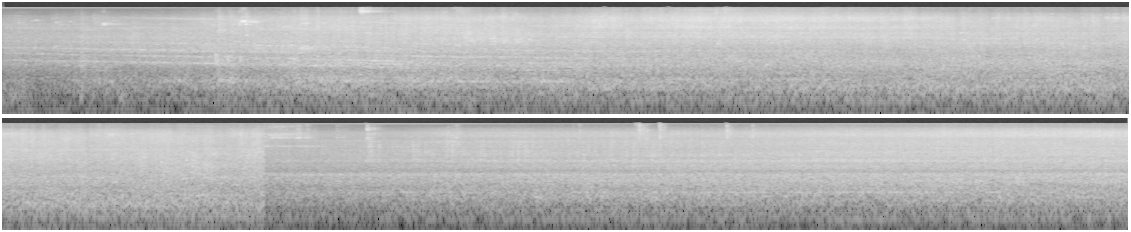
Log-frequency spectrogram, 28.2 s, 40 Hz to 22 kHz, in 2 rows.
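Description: A Freightliner diesel locomotive passes hauling a container train, its sound falling in pitch as it comes by, followed by the steady rumble of the container wagons rolling past. About two-thirds of the way in the sound cuts abruptly to the steady running of a pair of DRS Class 37 diesel locomotives.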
